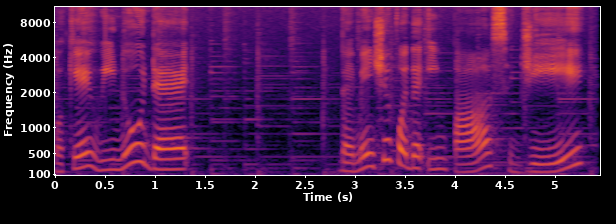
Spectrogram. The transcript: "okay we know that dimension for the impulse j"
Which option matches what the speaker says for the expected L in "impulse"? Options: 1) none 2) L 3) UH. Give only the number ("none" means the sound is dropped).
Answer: 1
